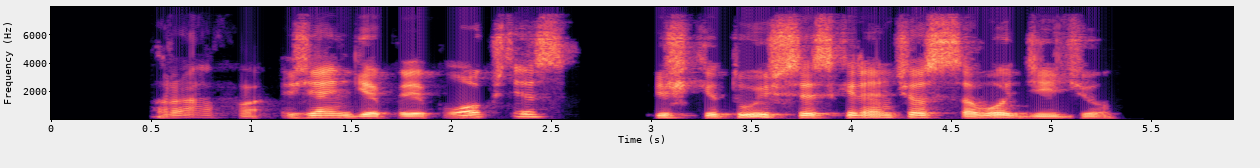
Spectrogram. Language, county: Lithuanian, Alytus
